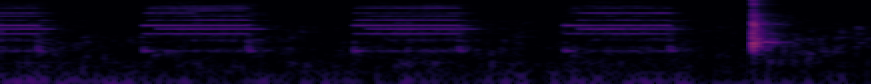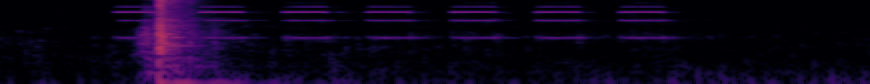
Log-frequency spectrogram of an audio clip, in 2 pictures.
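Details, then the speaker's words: HP ProDesk at power-on: five slow long beeps, a clatter, then seven quick short beeps; re-seating the RAM did not change it, and it points to a failed PCH chipset on the motherboard. "so five long beeps and then seven short peeps"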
